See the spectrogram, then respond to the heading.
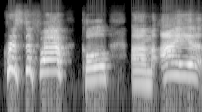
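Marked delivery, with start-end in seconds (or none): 0.1-1.7 high-pitched, hammed-up name call; mock proclamation. Reviewer fumbling a knight's name, mock high proclamation. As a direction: belt out the name in a playful high voice.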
